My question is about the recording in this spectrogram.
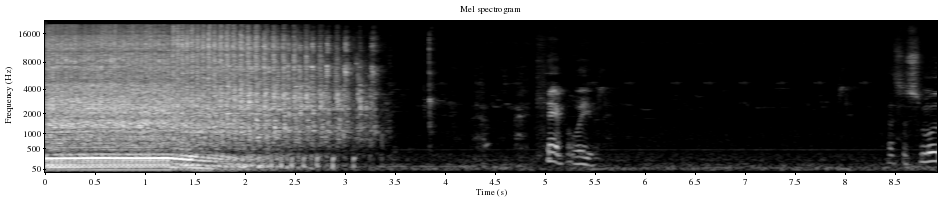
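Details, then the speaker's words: Vintage Sears/Montgomery Ward push mower, likely stored unused since a winter, started right up without starting fluid: fast, even popping runs steadily a few seconds, then engine shuts off and coasts down; normal running. "I think someone probably had it in the garage put it away for the winter and never used it again and like I said all I did yesterday I didn't give it no stock fluid no nothing and it started right up"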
